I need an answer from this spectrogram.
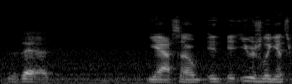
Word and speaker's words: Zedd: Well, I mean, obviously, it's semantics where it's like the way Japan pronounces the letter Z is Zetto, and I guess a close English equivalent would just be Zedd.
